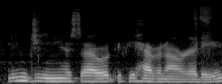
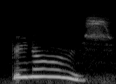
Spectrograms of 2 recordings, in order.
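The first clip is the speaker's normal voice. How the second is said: mock high scold.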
